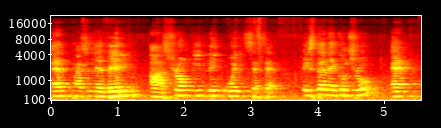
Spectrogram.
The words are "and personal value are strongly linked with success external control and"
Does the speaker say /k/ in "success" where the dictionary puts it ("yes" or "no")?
no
